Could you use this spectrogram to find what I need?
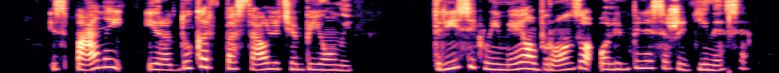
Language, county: Lithuanian, Šiauliai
